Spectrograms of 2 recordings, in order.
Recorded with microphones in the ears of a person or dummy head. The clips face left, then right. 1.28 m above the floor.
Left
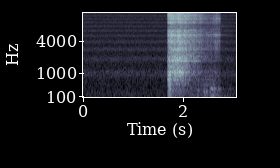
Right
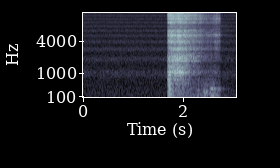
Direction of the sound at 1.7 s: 70° right (ahead or behind).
